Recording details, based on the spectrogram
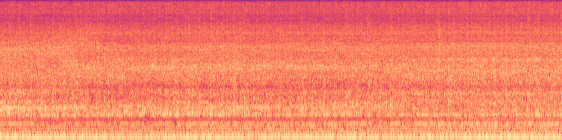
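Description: Steady idle with a dull tapping, roughly three or four knocks a second, sitting over the engine's drone; a knock worth chasing down.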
